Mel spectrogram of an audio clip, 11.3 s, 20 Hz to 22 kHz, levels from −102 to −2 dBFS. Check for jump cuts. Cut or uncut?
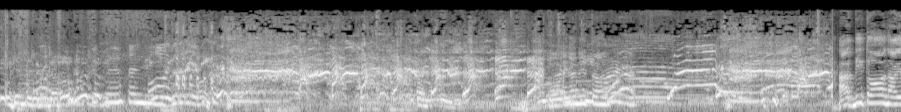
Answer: uncut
